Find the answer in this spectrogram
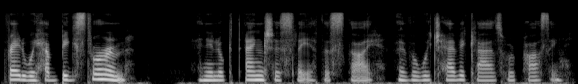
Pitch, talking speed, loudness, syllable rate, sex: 200 Hz, 185 wpm, -20 LUFS, 5.4 syllables/s, female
